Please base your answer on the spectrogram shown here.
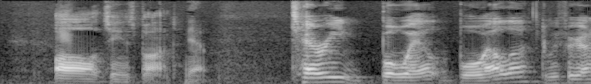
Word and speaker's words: Bollea: Terry Boella? Do we figure out how to say it? Bollea.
